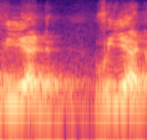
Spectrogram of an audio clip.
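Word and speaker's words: we'd: वी हैड का हम लोग बोलते हैं शॉर्ट में, वो होता है वियर्ड, ओके।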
